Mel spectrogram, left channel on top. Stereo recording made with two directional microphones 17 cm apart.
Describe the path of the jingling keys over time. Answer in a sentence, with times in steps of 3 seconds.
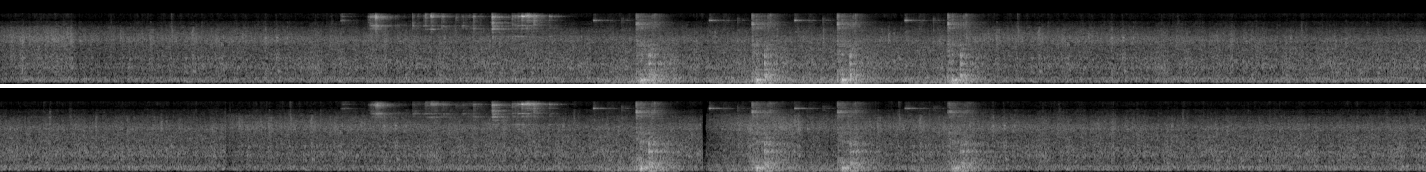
In this clip you hear the jingling keys not at all from 0 s, on the left from 3 s, in the centre from 6 s, on the left from 9 s and not at all from 12 s.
